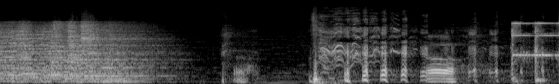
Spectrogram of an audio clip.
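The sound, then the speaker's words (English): A rich sustained tone fades out, then people talk and laugh before a bright bell rings loudly and steadily right at the end. “Oh, the bell. I was so excited. I was hoping to ring the bell”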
